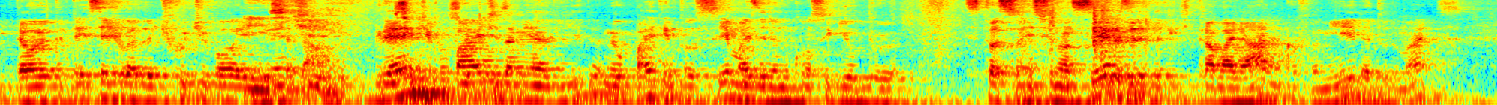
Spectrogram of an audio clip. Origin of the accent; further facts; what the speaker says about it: Londrina, Paraná, Brazil; born there; also born or lived in São José / Taubaté / Germany / Santos; Sim, eu nasci em Londrina, no Paraná.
